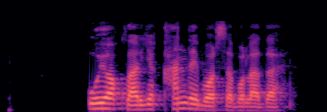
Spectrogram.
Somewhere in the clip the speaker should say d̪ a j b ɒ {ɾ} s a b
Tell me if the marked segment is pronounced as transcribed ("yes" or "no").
yes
